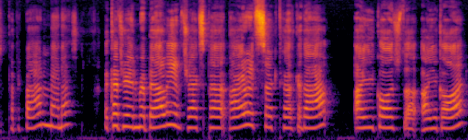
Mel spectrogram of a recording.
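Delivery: very high-pitched southern woman's voice; high southern falsetto; southern accent. Acted. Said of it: "I gave her the southern accent".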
